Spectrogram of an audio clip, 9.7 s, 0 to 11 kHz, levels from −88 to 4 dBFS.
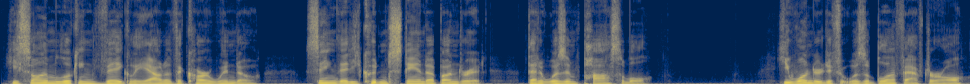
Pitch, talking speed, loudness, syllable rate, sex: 110 Hz, 180 wpm, -17 LUFS, 5.5 syllables/s, male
